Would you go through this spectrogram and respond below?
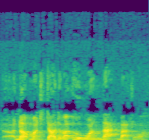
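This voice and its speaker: An actor playing a breezy, clipped young warrior in a vintage radio drama. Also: male voice, high voice, big pitch swings, fast, fairly bright tone. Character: young British warrior, breezy, upper-class. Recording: roomy echo with faint hiss.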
